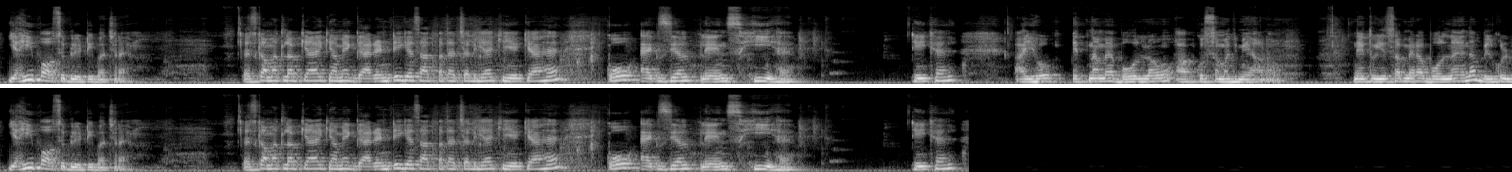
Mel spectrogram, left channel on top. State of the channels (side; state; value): right; drops out; at 9.7 s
